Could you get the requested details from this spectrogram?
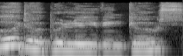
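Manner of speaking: very loud, high, scoffing, huffy snort. Reading a story, an engine answers a ghost legend: snorted. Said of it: "Henry snorted with a huff of steam".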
